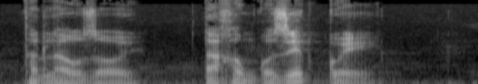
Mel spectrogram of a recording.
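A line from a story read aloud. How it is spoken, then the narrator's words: Thin mocking smile. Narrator (Vietnamese): Tiểu Thất liếm môi, cười nhạt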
